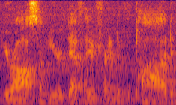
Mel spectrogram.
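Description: A man's voice: mid-range voice, monotone, fast talker, roomy sound, very noisy. A congested man co-hosting a casual podcast in a basement, joking and laughing often. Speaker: podcast co-host. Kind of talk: casual chat.

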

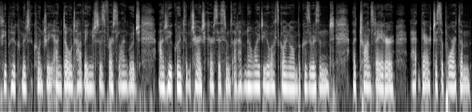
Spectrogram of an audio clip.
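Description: Lady hosting a podcast, fast and chatty, kinda fry-ish voice. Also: sits low, no echo, clean studio sound. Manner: chatty, warm-hearted, quick asides and laughs. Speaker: podcast host. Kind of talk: casual podcast intro and interview.

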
